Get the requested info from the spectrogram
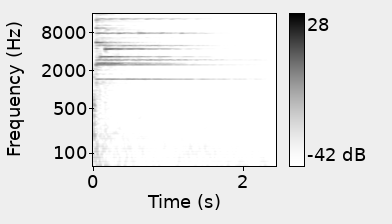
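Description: A single bright bell-like chime struck once, ringing out and fading away over about two seconds: the sound sting of a closing logo card.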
